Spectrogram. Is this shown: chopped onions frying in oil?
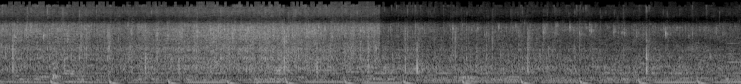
yes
